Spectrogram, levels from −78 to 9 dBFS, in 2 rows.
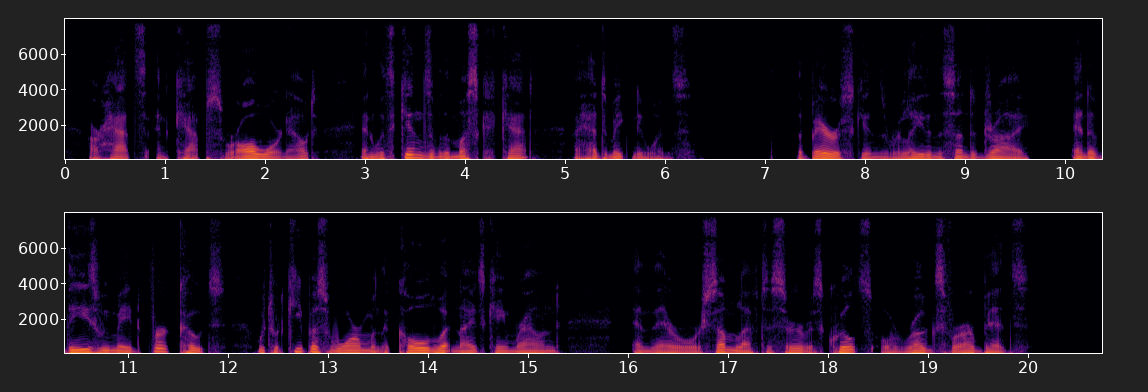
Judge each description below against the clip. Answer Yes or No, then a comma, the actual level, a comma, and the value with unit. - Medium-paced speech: Yes, average, 185 wpm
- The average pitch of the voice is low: Yes, low, 115 Hz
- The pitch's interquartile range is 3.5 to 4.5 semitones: No, average, 2.8 semitones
